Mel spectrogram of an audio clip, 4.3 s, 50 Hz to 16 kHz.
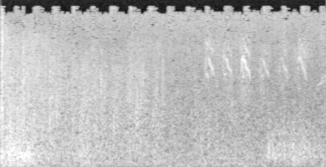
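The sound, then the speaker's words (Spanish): A heavy explosion booms in Gaza at the start, then a deep rumble rolls on and echoes. Faint birds chirp near the end, and no one speaks. “Así suena hoy Gaza. Desde las 6 de la mañana las explosiones han regresado a la franja.”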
